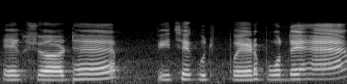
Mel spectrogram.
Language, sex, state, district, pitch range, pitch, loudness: Hindi, female, Haryana, Jhajjar, 210-240 Hz, 225 Hz, -16 LUFS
